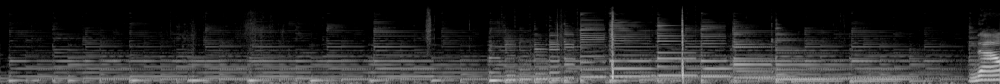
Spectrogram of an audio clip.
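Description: Background acoustic guitar music with plucked notes at an even pace, broken by two sharp knocks a little over six seconds in.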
